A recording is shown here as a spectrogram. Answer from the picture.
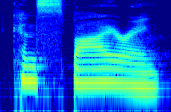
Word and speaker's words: conspiring: Now, notice where that syllable stress is. Conspiring. Conspiring. Dada. So here the syllable stress is on this syllable and this sounds like I I So we have these two sounds I conspiring conspiring and when you conspire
